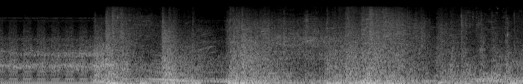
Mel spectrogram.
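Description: A car crashes and tumbles with loud scraping thuds.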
